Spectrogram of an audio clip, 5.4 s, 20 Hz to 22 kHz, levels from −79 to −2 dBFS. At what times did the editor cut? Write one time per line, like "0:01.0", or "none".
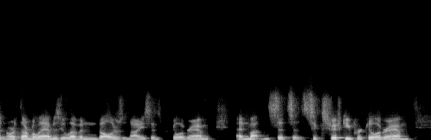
none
